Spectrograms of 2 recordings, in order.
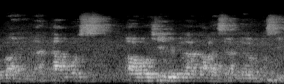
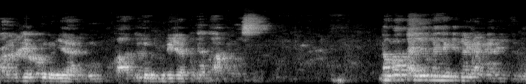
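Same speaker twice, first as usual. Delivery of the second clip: ordinary talk, nothing marked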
